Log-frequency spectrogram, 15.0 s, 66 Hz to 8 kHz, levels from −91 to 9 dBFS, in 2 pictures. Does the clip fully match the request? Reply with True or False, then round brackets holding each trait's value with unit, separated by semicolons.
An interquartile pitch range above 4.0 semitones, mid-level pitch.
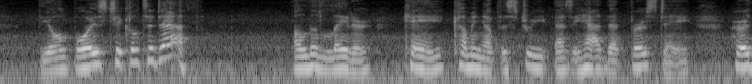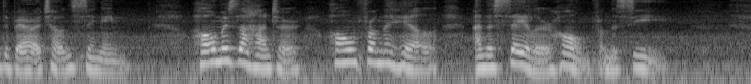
True (4.8 semitones; 165 Hz)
